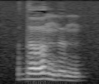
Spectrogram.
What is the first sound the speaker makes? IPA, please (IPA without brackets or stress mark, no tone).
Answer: d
